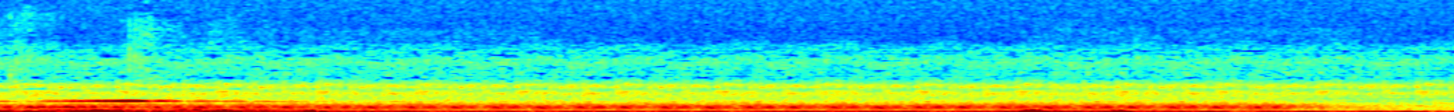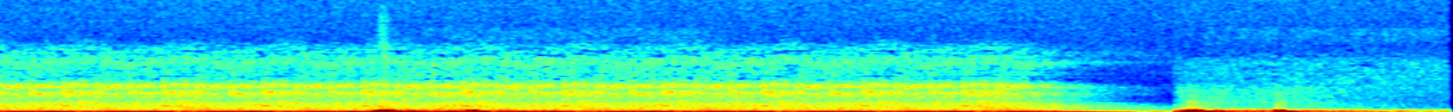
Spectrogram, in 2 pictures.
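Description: Dark, low droning horror-film score with deep thumps in pairs, like a heartbeat, every few seconds. A last double thump comes near the end, and the drone fades out.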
